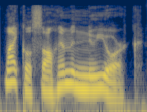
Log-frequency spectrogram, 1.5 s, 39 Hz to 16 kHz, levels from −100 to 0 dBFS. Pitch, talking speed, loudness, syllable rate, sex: 135 Hz, 245 wpm, -17 LUFS, 5.2 syllables/s, male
